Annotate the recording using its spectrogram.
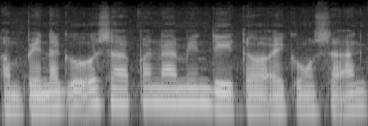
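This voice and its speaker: Dark, mellow male voice, fairly quick in pace, its pitch varying in an ordinary way. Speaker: vlogger. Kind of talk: casual vlog narration.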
